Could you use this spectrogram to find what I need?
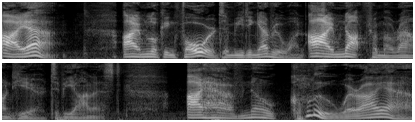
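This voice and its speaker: A man puts on a character voice with very wide pitch swings and big jumps in loudness, talking at a moderate pace on a very clean recording with a silent background. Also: medium pitch for a man. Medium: read story. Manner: polite, measured.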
